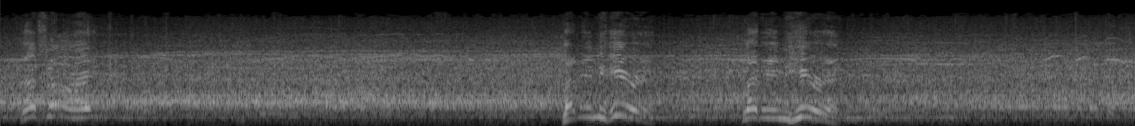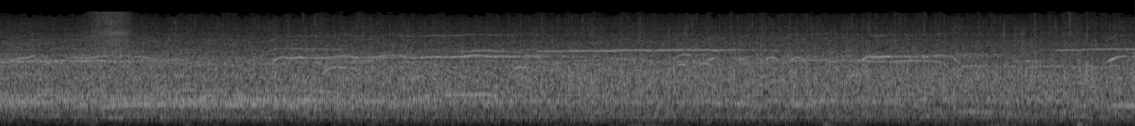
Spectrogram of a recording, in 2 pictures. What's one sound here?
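People in a crowd whistle and shout with excitement.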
